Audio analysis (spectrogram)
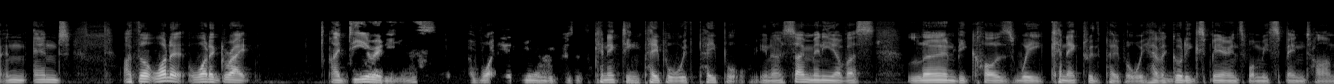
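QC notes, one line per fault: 3.48 to 5.91 s, speech suppressed in double talk: the speech dips briefly at 3.48 to 3.54 s by about 10 dB, then drops by up to about 25 dB across 3.83 to 4.74 s and 4.92 to 5.91 s. The likely cause is an echo canceller that cannot separate the talker from the far end while both speak, so it turns everything down.
4.02 to 5.54 s, other side's voice leaking through: faint scraps of a second voice surface at 4.02 to 4.25 s, 5.02 to 5.12 s and 5.42 to 5.54 s, roughly 20 to 25 dB below the speech. This is likely loudspeaker playback of the other side that the echo canceller left partly in the microphone signal.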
